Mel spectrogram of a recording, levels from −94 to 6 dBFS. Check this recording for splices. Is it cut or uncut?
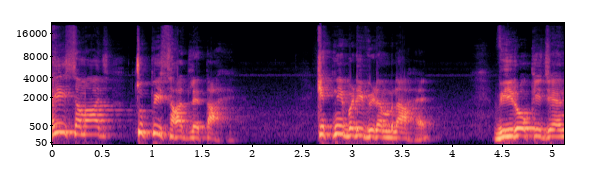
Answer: uncut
